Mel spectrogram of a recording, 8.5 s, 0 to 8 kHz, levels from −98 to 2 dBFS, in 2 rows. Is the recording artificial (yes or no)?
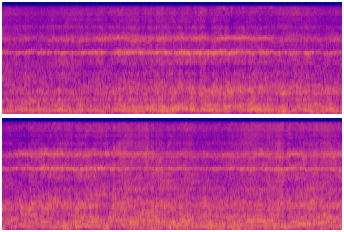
yes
